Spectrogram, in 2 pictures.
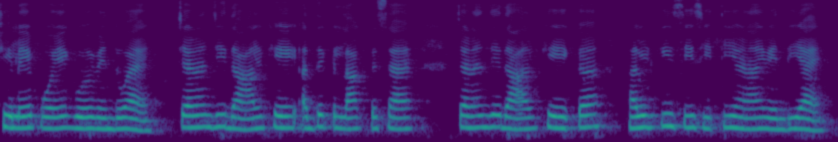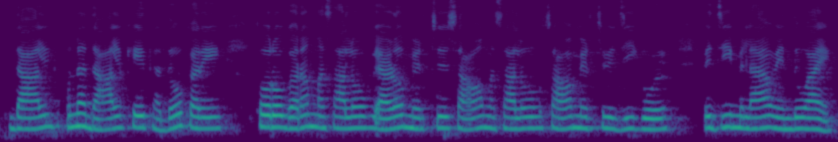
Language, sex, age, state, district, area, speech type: Sindhi, female, 45-60, Maharashtra, Thane, urban, spontaneous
